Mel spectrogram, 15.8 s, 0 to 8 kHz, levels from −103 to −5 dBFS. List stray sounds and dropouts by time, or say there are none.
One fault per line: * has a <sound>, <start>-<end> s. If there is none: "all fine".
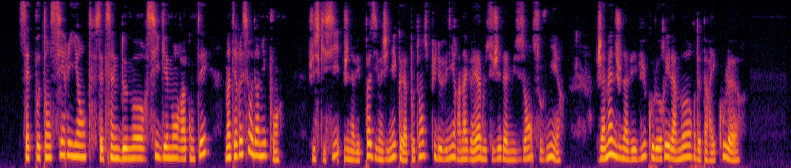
all fine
